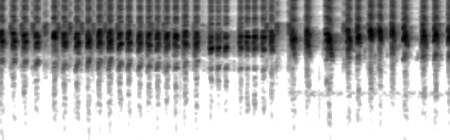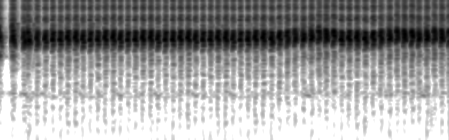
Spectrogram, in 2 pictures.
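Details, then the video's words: Eurasian tree sparrow in fighting mode, used as a tutor recording for songbirds: loud rapid chirping that turns into a very fast, dense, almost trilled chatter toward the end, with a low steady hum in the background. "Masteran MURAI BORNEO gereja tarung"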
